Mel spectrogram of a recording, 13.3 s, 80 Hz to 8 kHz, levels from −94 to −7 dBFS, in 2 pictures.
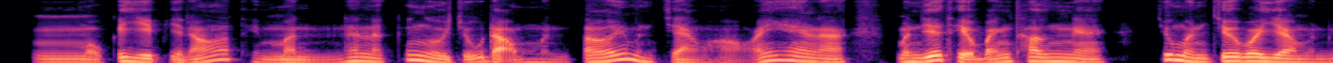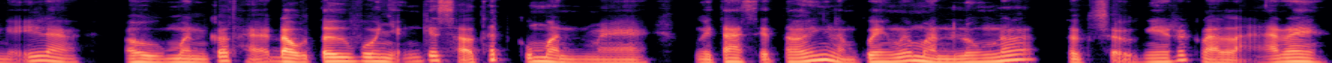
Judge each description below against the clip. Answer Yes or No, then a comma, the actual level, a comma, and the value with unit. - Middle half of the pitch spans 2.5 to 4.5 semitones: No, wide, 5.4 semitones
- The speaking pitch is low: Yes, low, 125 Hz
